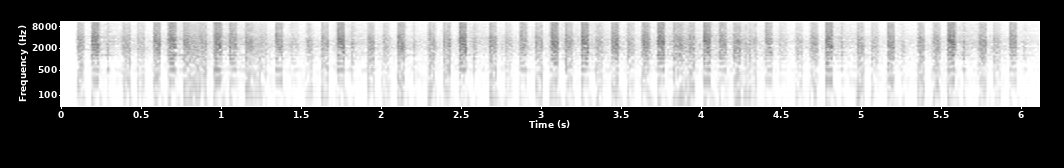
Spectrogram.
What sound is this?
little bit more
synth riff i used for a hard style track worked,worked very well
synth, trance, lead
